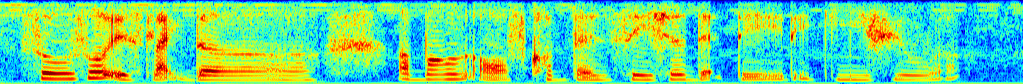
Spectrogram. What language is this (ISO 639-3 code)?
eng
